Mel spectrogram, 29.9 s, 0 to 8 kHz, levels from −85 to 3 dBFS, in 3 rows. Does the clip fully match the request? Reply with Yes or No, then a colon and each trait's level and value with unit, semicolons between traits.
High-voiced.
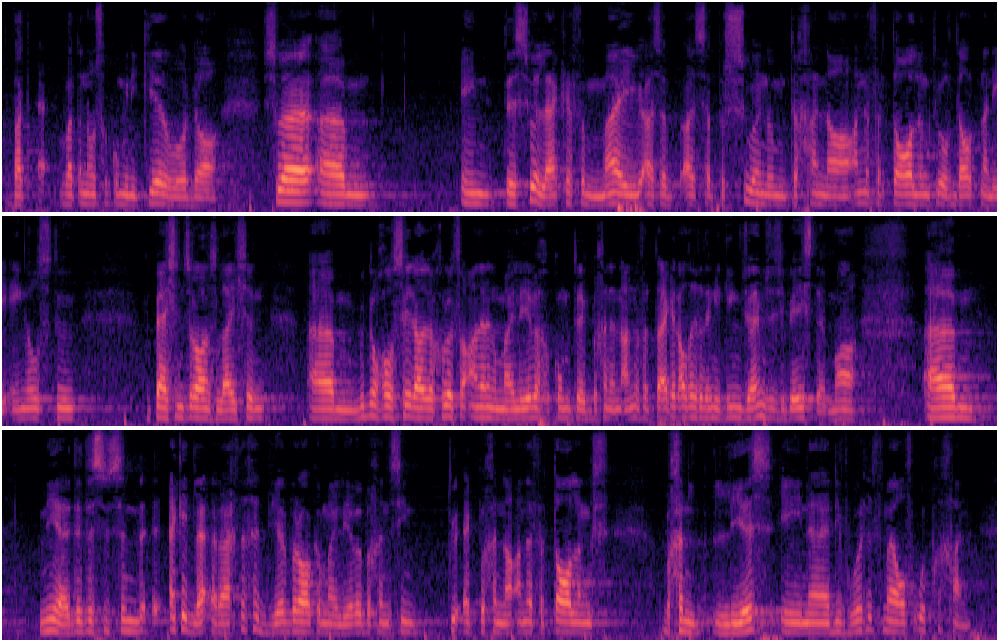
No: low, 135 Hz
